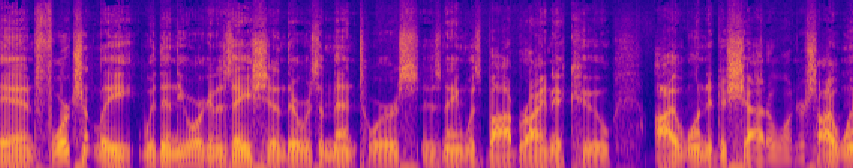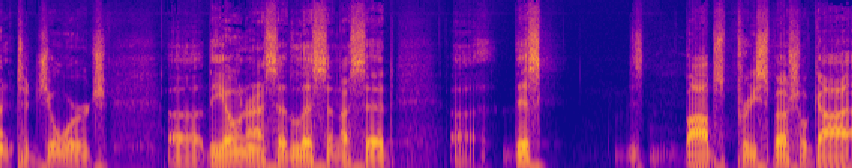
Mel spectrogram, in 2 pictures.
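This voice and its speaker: Here a man with an American accent talks at a moderate pace in an unremarkable speaking voice, fairly low in pitch. Intonation stays fairly even on a very clean recording with a silent background. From Maryland. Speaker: hunting industry executive. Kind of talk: casual interview. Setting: indoors, raining outside.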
